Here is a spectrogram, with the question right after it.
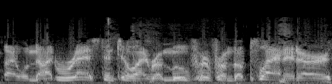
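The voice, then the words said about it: Deep demonic Satan-like voice. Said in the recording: “I'm sorry. I had some gas... It didn't sound like that at all... I was a little hoarse. I woke up with a frog in my throat... it sounded like Satan... the voice that was coming out of you saying hate”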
